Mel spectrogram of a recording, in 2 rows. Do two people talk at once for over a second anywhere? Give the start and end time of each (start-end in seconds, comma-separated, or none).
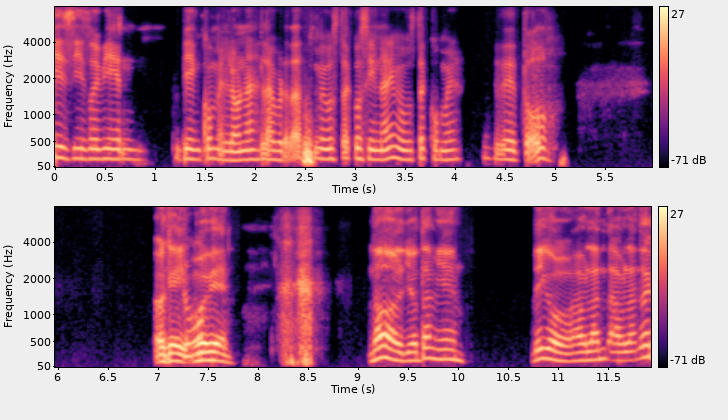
none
